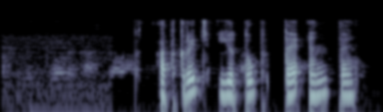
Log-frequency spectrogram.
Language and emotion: Russian, neutral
